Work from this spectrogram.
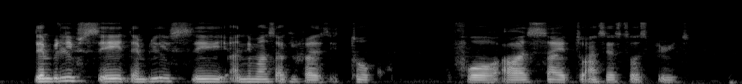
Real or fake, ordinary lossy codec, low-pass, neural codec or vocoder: real; none; 7.2 kHz; none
